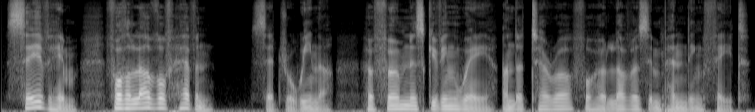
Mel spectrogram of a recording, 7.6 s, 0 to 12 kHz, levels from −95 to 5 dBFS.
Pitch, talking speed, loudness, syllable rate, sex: 95 Hz, 160 wpm, -22 LUFS, 4.7 syllables/s, male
